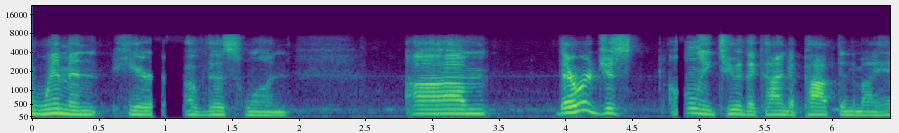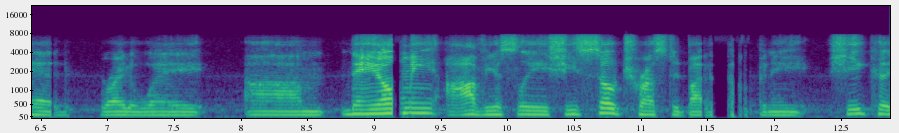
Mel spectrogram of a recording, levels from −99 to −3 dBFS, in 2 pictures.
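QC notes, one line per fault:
0.89–1.16 s, 4.83–5.01 s, 6.57–6.62 s, 9.13–9.28 s and 11.45–11.84 s, lost AMR speech frames: the sound warbles and drops to near silence, then returns weak or rough, for example just before "of this one", between "there were just" and "two that kind of", and before "obviously she's so trusted". Corrupted frames were concealed by repeating the last good pitch and vocal tract settings with falling gain. On this wideband link that fades out within two frames. The longest gaps total about 220 ms, in runs up to 140 ms.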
